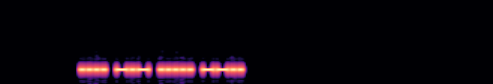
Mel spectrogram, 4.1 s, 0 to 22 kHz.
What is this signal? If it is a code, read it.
Morse code, heard as a keyed tone, about 37 wpm, 700 Hz. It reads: HK5Z
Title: DXCC-100 Call Signs - 4 Characters - Repeated 2x - 40wpm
